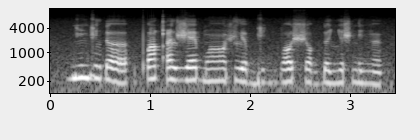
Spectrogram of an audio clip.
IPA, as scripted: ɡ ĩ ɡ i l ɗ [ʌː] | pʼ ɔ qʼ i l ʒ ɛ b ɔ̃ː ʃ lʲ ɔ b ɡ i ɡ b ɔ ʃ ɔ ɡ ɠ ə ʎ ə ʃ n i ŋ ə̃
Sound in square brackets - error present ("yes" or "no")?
no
